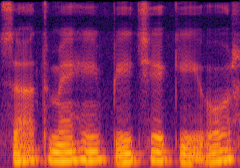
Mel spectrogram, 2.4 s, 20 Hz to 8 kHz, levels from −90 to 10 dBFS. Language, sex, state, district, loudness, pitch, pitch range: Hindi, male, Himachal Pradesh, Shimla, -13 LUFS, 110 Hz, 100-115 Hz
